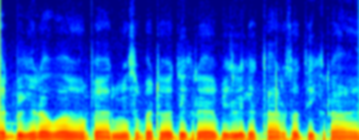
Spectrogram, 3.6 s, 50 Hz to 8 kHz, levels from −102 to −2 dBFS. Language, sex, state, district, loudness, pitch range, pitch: Hindi, male, Himachal Pradesh, Shimla, -17 LUFS, 105-110 Hz, 105 Hz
